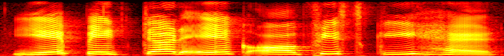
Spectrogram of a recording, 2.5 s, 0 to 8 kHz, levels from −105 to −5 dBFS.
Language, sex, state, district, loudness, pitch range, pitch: Hindi, female, Bihar, Patna, -15 LUFS, 270-315 Hz, 290 Hz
